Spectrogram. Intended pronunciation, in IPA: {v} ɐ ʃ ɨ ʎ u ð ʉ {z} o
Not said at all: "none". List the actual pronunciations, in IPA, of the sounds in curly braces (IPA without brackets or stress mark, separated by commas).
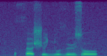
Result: θ, z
